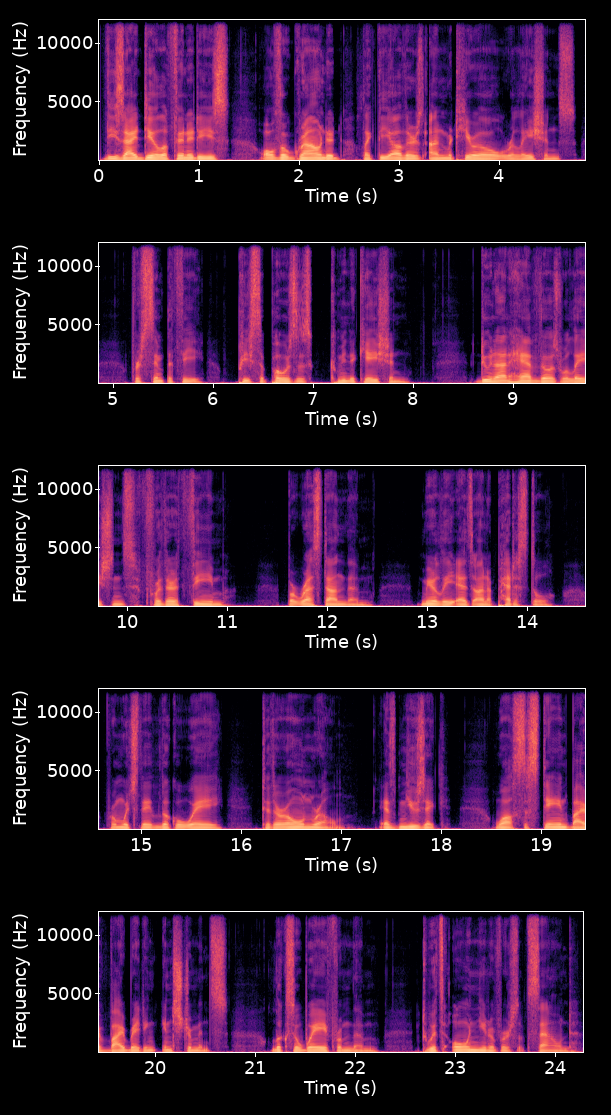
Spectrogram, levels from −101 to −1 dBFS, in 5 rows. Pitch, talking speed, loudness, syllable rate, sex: 100 Hz, 145 wpm, -20 LUFS, 5.2 syllables/s, male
